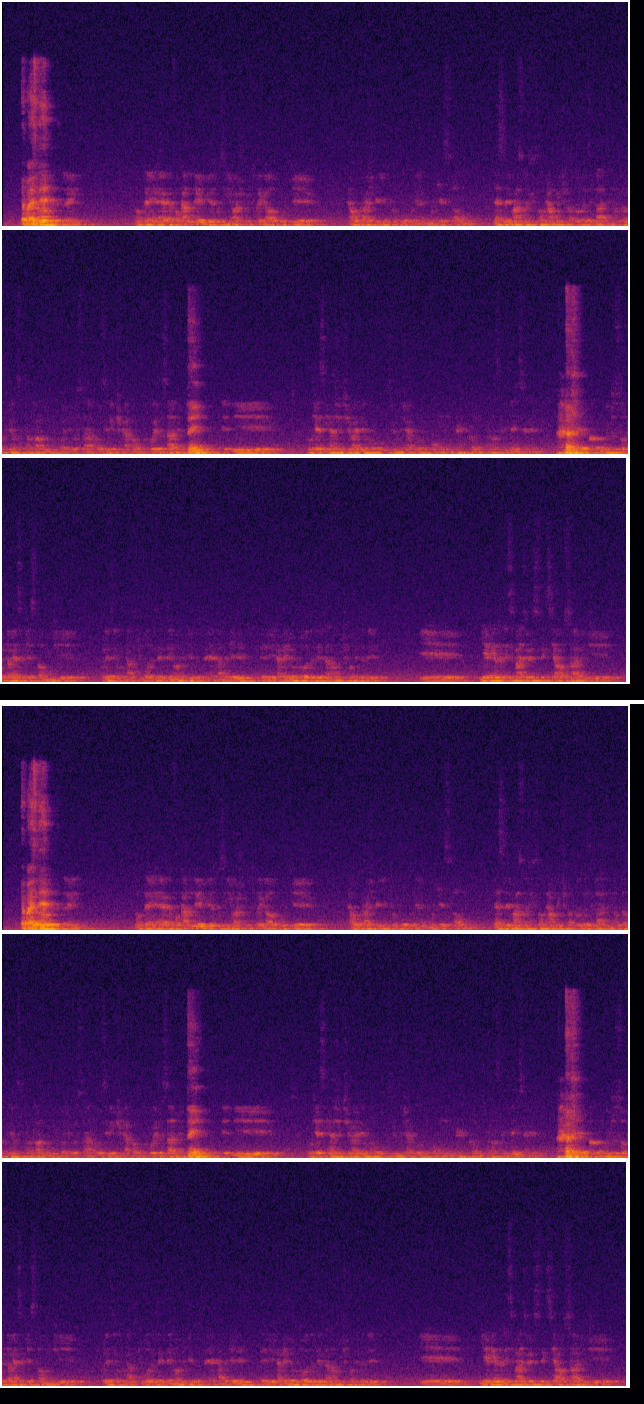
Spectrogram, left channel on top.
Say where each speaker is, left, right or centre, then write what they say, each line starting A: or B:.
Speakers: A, on the right; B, on the left.
A: É mais
B: Não,
A: dele.
B: não tem. Não tem. É, é focado nele mesmo, assim. Eu acho muito legal porque eu, eu acho que ele entra um pouco, né, numa questão dessas animações que são realmente para todas as idades, então tanto criança, tanto adulto pode gostar ou se identificar com alguma coisa, sabe?
A: Sim.
B: Ele Porque assim, a gente vai vendo os filmes de acordo com, <laughs> com a nossa vivência, né?
A: <laughs>
B: E ele fala muito sobre também essa questão de, por exemplo, o Gato de Botas, ele tem nove vidas, né? E acaba que ele, ele já perdeu todas, ele tá na última vida dele. E, e ele entra nesse vazio existencial, sabe? De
